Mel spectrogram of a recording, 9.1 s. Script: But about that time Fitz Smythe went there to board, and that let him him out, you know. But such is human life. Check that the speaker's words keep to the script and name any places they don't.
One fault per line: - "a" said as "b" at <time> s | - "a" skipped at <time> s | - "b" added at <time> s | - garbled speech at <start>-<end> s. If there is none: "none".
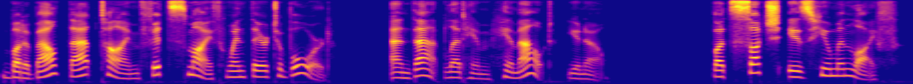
none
